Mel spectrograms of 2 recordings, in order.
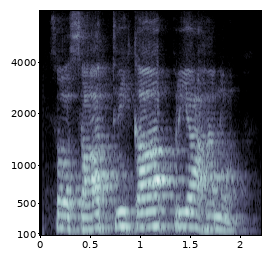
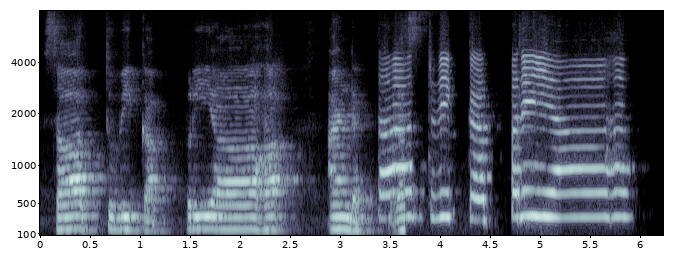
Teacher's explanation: There is no elongation in ka.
